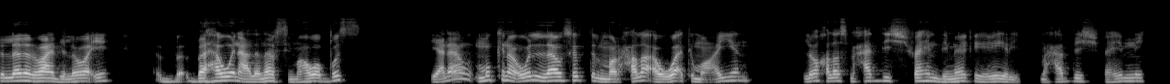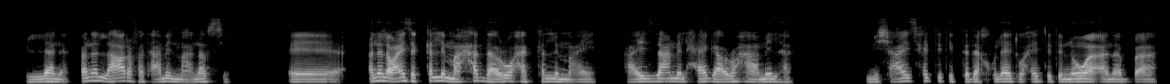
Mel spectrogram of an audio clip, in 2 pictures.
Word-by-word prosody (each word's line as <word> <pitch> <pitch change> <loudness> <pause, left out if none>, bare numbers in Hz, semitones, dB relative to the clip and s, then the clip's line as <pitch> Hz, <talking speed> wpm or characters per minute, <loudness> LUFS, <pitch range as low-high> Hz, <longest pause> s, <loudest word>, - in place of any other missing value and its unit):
اللي 155 +2 +5
أنا 175 - +7
لوحدي 145 -5 +6
اللي 130 +3 +1
هو 150 +1 +5
إيه، 165 +3 -2 0.4
ب 130 +1 -6
باهوِّن 165 +6 +5
على 125 -1 +4
نفْسي، 150 -2 +1
ما 120 +2 -3
هو 150 +3 +5
بُصّ، 190 +9 -5 0.7
يعني - - +2
أنا 245 - 0
ممكن 195 +5 0
أقول 180 +1 +4
اللي 170 -2 +4
أنا 175 - +9
وصَلت 185 0 -3
لمرحلة 135 +4 +2
أو 120 -1 +4
وقت - - +3
مُعيّن، 160 +10 -3 0.5
اللي 150 - 0
هو 165 - +2
خلاص 160 -1 -2
ما 135 - -9
حدّش 165 +1 -3
فاهم 155 -2 0
دماغي 135 +2 -2
غيري، 125 -4 -1 0.2
ما - - -8
حدّش 135 +2 -6
فاهمني 150 +6 -5 0.5
إلا 120 +3 +1
أنا، 115 -4 -3
فأنا 155 +5 +1
اللي 160 -6 0
هاعرَف 155 -4 +1
أتعامل 130 +2 -3
مع 110 -2 -4
نفْسي 125 -2 -6 0.6
آآ، 120 -1 -2 0.2
أنا 170 - +2
لو 165 - +6
عايز 160 +3 +3
أتكلّم 160 +1 0
مع 130 -3 +2
حد 150 +1 -2
هارُوح 140 +4 +2
أتكلّم 130 0 -3
معاه، 110 0 -6 0.3
عايز 130 +4 -1
أعمل 135 -2 0
حاجة 135 -1 -1
هارُوح 130 +3 -1
أعملها، 115 -2 -2 0.7
مش 115 -2 -7
عايز 150 +5 -3
حِتّة 155 -2 -8
التدخُّلات 125 0 -2
وحِتّة 125 +2 -6
إن 120 +1 0
هو 135 0 +5
أنا 115 -1 0
أبقى 115 0 -5
135 Hz, 170 wpm, -23 LUFS, 125-155 Hz, 0.7 s, أنا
